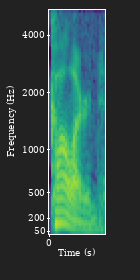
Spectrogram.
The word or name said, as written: collared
